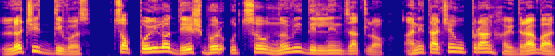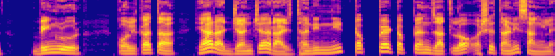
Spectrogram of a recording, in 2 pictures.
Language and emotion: Goan Konkani, neutral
